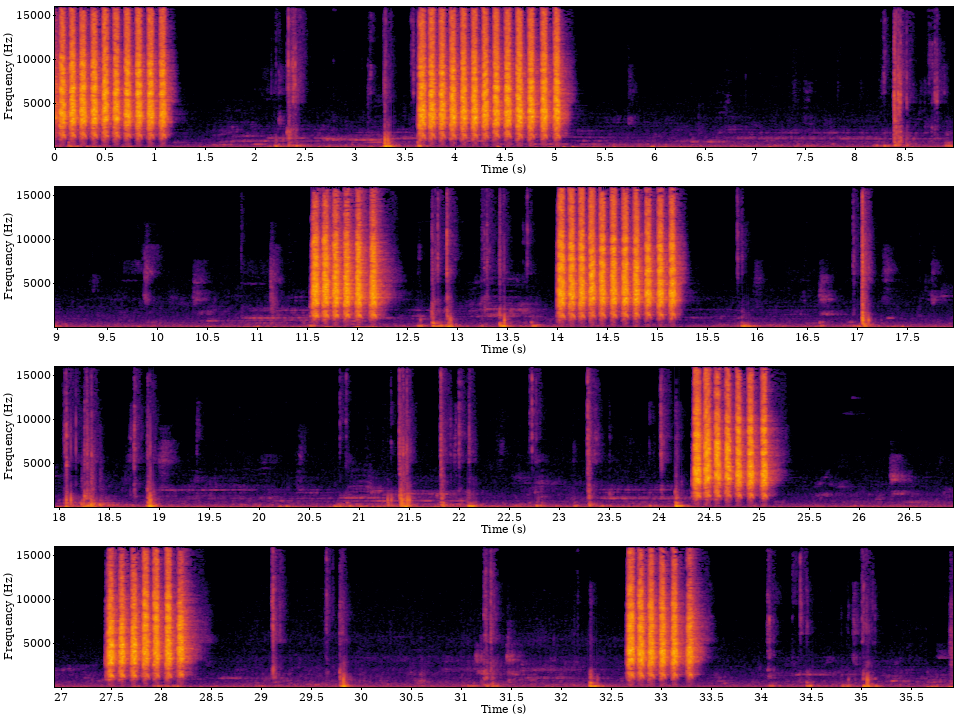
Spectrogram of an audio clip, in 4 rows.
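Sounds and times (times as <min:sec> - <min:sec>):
songbird rattling bursts: 0:00.0 - 0:01.2, 0:03.6 - 0:05.2, 0:11.5 - 0:12.3, 0:14.0 - 0:15.3, 0:24.3 - 0:25.2, 0:27.4 - 0:28.4, 0:32.6 - 0:33.4
bird clicks and chirps: 0:14.0 - 0:15.2, 0:32.7 - 0:33.4.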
